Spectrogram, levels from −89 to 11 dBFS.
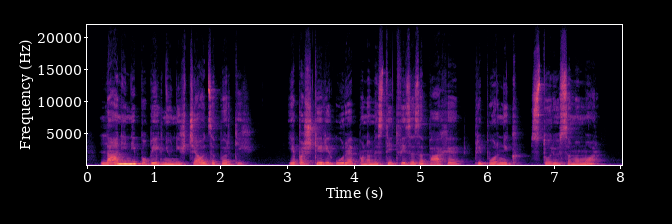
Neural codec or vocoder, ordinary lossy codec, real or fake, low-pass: none; none; real; none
